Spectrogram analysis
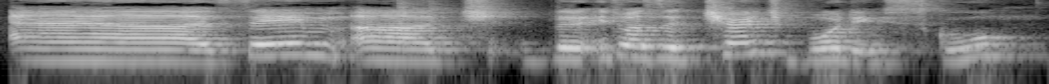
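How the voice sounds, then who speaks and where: A woman's voice: a little high, takes it slowly, sharp tone, roomy sound. A young woman from Zimbabwe talking casually to her channel's viewers, rambling with lots of fillers and restarts. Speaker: vlogger. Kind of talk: casual talk to camera. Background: child talking in the background.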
